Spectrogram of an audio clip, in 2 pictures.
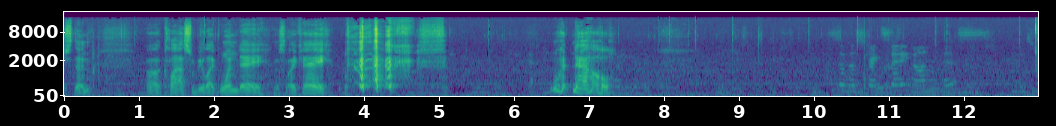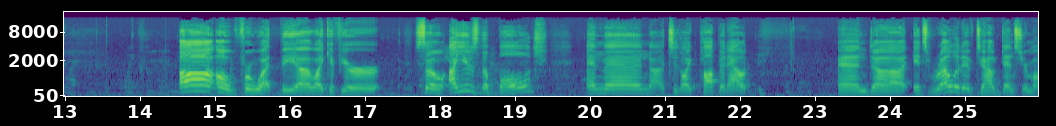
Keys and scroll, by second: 0.8 b, 3.2 b, 10.7 ctrl+z.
